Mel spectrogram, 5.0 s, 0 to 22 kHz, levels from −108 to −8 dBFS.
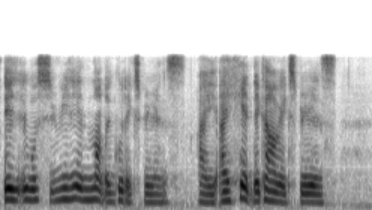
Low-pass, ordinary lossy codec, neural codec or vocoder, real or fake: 7.2 kHz; none; codec, 16 kHz, 4 kbps, FreqCodec, smaller model; fake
